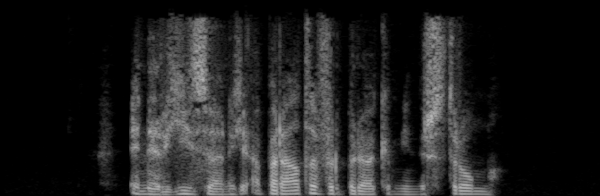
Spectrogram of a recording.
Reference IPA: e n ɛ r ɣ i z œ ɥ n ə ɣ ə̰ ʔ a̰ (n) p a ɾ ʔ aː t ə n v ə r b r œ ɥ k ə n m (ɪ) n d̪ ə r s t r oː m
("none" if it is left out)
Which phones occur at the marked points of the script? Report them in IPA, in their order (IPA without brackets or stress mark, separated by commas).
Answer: none, ɪ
